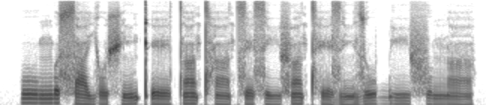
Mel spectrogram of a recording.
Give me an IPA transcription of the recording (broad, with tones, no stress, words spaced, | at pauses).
uː˦ŋʊ˦ sa˨ jo˨ʃĩ˨˦kʼeː˨ tã˦tʰã˨ t͡se˨siː˨fã˦ tʰe˨zĩ˨zu˦ ɓiː˦fʊ˦ ŋã˦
